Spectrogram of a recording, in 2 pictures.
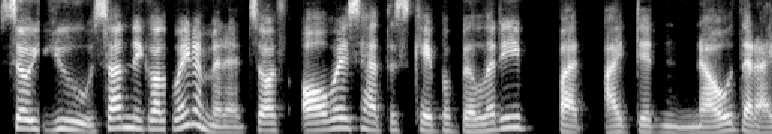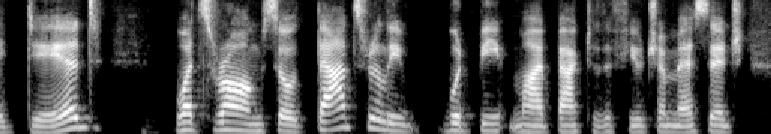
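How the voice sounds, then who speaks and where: A woman speaks in a very deep, low voice with a slight German accent. Her intonation is lively. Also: moderate pace, dry, close sound with no echo. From Germany. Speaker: business coach. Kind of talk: podcast interview.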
